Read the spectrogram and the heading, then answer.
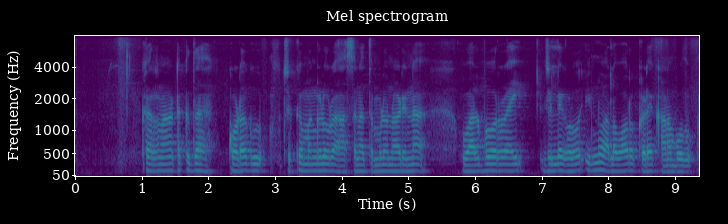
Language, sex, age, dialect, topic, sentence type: Kannada, male, 31-35, Dharwad Kannada, agriculture, statement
